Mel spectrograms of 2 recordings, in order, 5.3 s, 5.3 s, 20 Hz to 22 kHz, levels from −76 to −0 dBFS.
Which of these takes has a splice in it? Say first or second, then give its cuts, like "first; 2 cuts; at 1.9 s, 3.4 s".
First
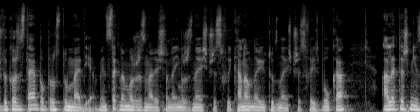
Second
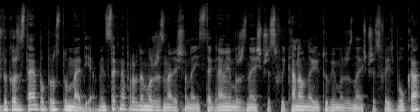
first; 3 cuts; at 1.5 s, 2.2 s, 3.4 s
